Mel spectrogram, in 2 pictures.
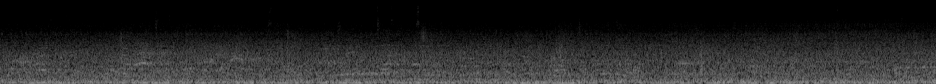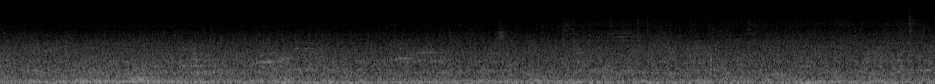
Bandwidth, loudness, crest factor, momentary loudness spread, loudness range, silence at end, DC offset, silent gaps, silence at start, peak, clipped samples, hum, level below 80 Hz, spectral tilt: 16.5 kHz; -38 LUFS; 14 dB; 2 LU; 2 LU; 0 s; under 0.1%; none; 0 s; -22 dBFS; under 0.1%; none; -44 dBFS; -6 dB/octave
